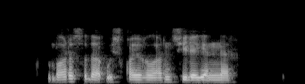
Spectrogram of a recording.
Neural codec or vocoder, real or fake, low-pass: vocoder, 44.1 kHz, 128 mel bands every 256 samples, BigVGAN v2; fake; 5.4 kHz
